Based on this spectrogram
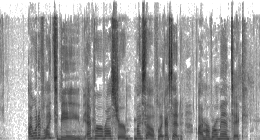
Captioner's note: speaking French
